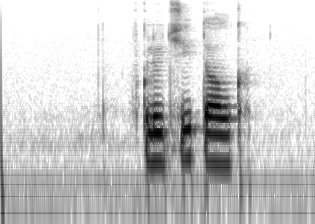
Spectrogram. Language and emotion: Russian, neutral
